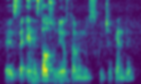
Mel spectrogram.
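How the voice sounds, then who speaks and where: A man's voice: medium pitch, quick pace, a little mellow. A man with a Mexican accent hosting a casual tech podcast, rambling with many fillers and self-interruptions. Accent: Mexican Spanish. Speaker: podcast host.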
